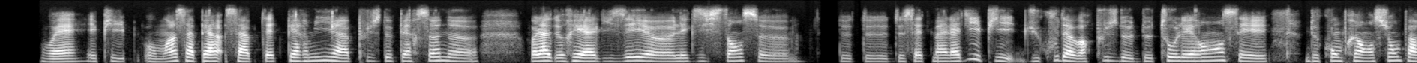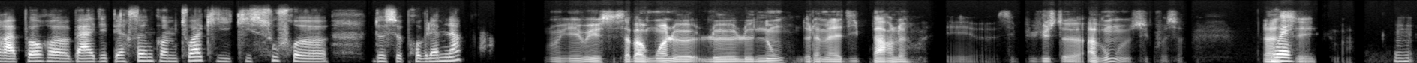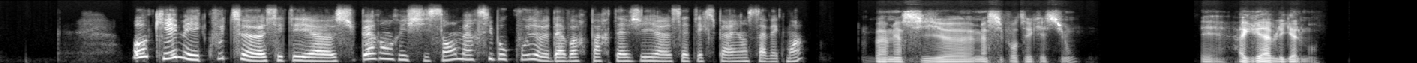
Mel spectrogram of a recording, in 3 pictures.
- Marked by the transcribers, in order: unintelligible speech
- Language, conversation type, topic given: French, podcast, Quel est le moment où l’écoute a tout changé pour toi ?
